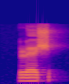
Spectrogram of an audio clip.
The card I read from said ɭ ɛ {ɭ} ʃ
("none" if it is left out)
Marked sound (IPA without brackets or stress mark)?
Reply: none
